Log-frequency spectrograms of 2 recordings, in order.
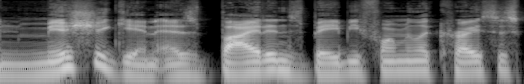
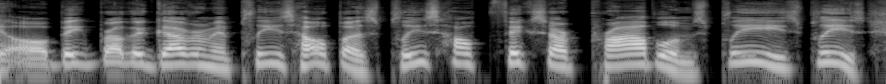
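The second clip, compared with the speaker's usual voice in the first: high, whiny begging to big brother government; mocking people crawling to the government for help; mock pleading citizen; 10 semitones higher than usual. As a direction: beg like a helpless subject, hammed up. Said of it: "and say".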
